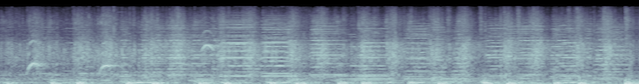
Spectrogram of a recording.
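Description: Guitars and accordion playing a lively Chilean folk tune with a steady strummed beat.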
